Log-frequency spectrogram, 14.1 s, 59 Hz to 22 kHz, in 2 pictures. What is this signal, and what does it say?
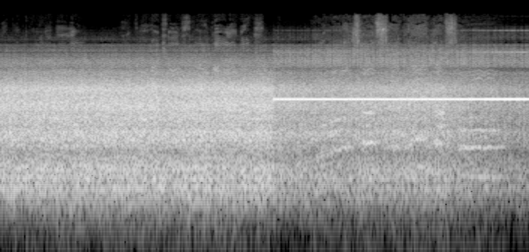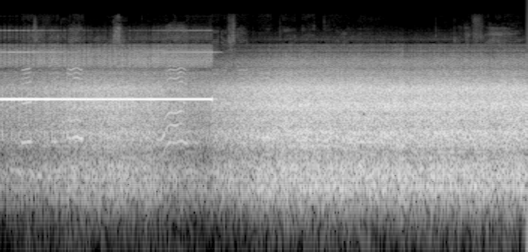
PSK31 (31.25 baud), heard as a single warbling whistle, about 2150 Hz, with radio static and room echo.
